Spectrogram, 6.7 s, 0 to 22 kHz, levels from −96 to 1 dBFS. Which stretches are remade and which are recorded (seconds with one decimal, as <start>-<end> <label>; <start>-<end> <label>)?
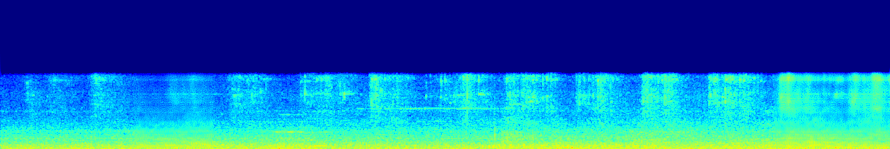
0.0-1.0 recorded; 1.0-1.6 remade; 1.6-5.8 recorded; 5.8-6.7 remade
